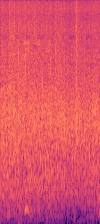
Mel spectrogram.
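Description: A large audience applauding, a steady, dense clatter of clapping with a few faint voices mixed in, easing off slightly near the end.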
